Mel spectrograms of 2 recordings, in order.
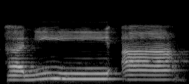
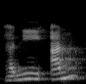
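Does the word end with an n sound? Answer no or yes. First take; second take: no; yes. First: The word ends on a vowel, no n. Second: The word ends with an n sound. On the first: The reader stops on this word. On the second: The word is read on without stopping.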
